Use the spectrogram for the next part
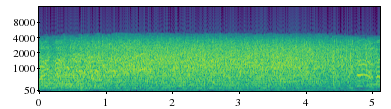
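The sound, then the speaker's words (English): An audience applauds steadily for about five seconds to make Cantor sing, a dense, loud wash of many hands clapping that holds at an even level without fading. “It says in the script here, the audience applauds to make Cantor sing.”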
